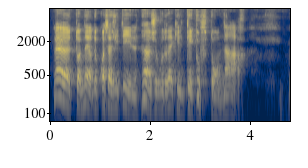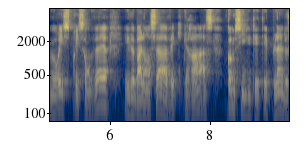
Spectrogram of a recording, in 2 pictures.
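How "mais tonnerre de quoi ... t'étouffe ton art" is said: loud, higher, exasperated roar; furious outburst. Acted. Étienne exploding at Maurice over his art. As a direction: blow up at him, fed up.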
